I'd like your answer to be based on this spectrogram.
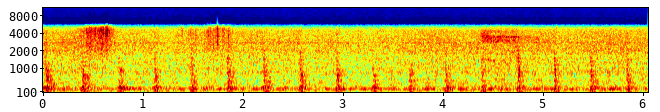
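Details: Fetal heartbeat on ultrasound at 11 weeks of pregnancy: fast, regular whooshing pulses at about 165 beats a minute over steady machine noise.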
